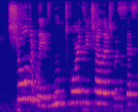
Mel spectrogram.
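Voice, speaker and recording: A woman talks at a fairly slow pace. Audible room echo and light background noise come through in the recording. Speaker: yoga instructor. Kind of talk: guided prenatal yoga class with calm step-by-step cueing of stretches. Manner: gentle, soothing and reassuring, giving permission to stop; unhurried, precise alignment cues spoken softly. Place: home room. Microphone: camera far.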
